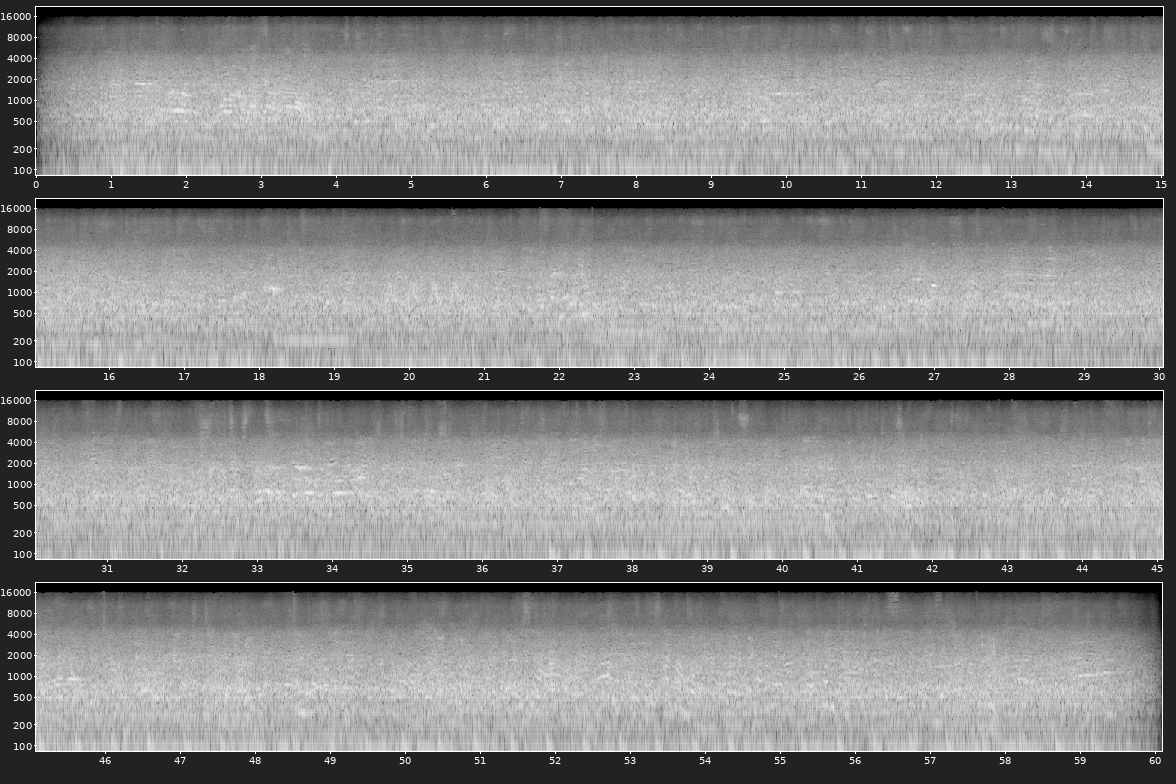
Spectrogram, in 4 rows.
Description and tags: Ambience, Large Crowd, A
Raw audio of the "Fresher's Fayre" event at the University of Surrey. It took place inside a large tent easily holding over 1000 people. A variety of clubs, societies and businesses were involved, which is why there is a random police siren as well as blurred music playing. The event had started 15 minutes prior, so this would likely be the busiest time.
An example of how you might credit is by putting this in the description/credits:
The sound was recorded using a "H1 Zoom recorder" on 29th September 2017.
ambiance, talking, ambience, large, people, crowd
